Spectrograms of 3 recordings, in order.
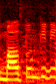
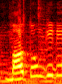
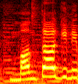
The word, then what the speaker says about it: মাতঙ্গিনী: কুচকাওয়াজে মনীষীর অপবাদ সেখানে মাতুঙ্গিনী হাজরার নাম উচ্চারণ ভুল করলেন সঞ্চালক মাতঙ্গিনীর জায়গায় মানতাগিনী বললেন সঞ্চালক বাংলার বনীশীর অপমানে সরদ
